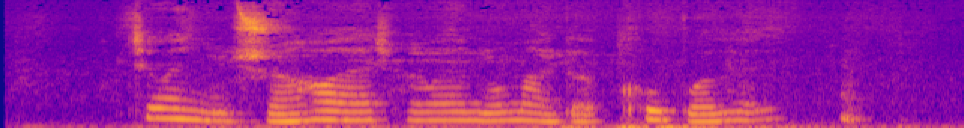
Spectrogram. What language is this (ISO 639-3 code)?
zho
